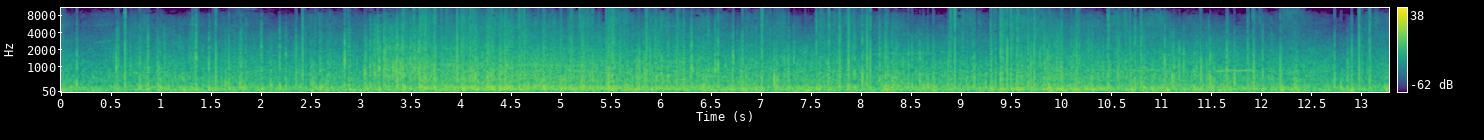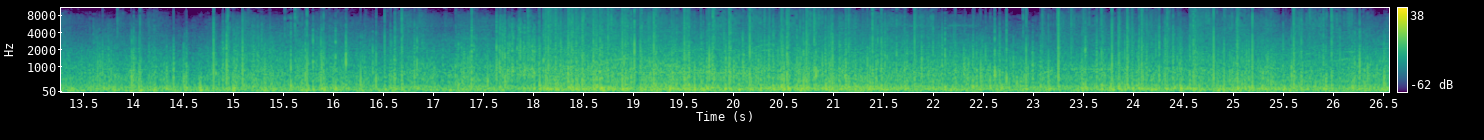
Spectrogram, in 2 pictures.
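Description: Fireworks display: aerial shells bursting in a dense, unbroken run of bangs and crackles, swelling twice.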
